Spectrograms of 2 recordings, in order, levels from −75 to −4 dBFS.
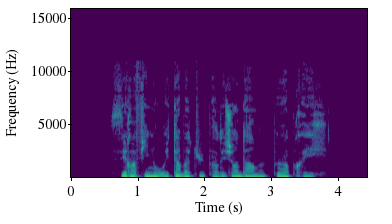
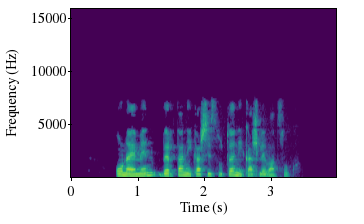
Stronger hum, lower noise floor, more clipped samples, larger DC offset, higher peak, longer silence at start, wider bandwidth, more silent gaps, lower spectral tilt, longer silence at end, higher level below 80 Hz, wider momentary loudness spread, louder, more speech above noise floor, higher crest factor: neither; about the same, -81 dBFS vs -78 dBFS; neither; neither; second, -16 dBFS vs -2 dBFS; about the same, 0.6 s vs 0.7 s; first, 11.5 kHz vs 7.8 kHz; neither; about the same, -5.5 dB/octave vs -5 dB/octave; about the same, 0.65 s vs 0.7 s; first, -58 dBFS vs -68 dBFS; about the same, 10 LU vs 10 LU; second, -32 LUFS vs -20 LUFS; second, 50 dB vs 59 dB; about the same, 16 dB vs 20 dB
